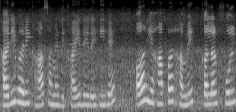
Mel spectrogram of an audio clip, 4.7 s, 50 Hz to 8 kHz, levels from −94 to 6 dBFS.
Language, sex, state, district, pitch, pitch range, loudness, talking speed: Hindi, female, Madhya Pradesh, Dhar, 270 Hz, 245-305 Hz, -17 LUFS, 165 wpm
